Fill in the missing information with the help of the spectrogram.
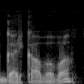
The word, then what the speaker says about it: Горькавого: Дело в том, что «ого» в русском языке века так с 14-го уже не читается как «ого», и мы как-то говорили о том, что там длительный процесс изменения этого согласного между двумя гласными, и, в общем-то, литературная норма как раз подразумевает пограничника Горькавого, так как и говорят в троллейбусе, в автобусе.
